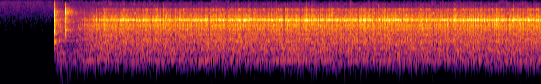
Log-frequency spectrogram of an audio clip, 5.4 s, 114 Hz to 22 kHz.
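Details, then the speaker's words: 12-inch Atlas Craftsman metal lathe after restoration and reassembly on a new bench, carriage power feed tested running left: steady even whirr of gears and leadscrew with faint high whine, no knocks or catches; normal power feed. "left that's moving nicely"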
